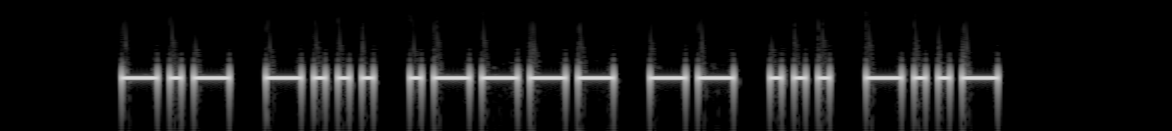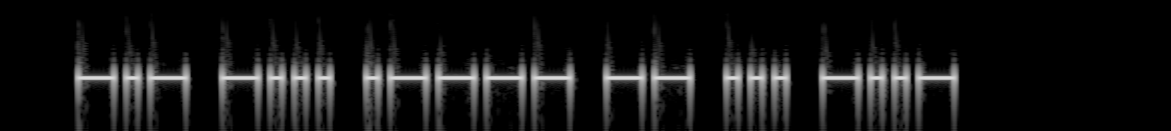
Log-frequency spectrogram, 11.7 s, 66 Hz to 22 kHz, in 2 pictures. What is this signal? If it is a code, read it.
Morse code, heard as a keyed tone, about 20 wpm, 700 Hz. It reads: KB1MSX KB1MSX
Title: USA Call Signs - 6 Characters - Repeated 3x - 20wpm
